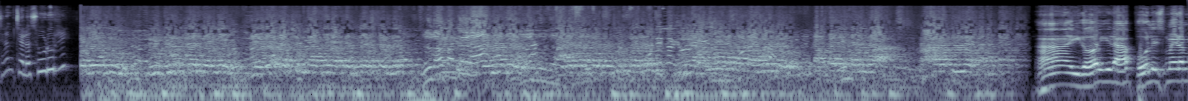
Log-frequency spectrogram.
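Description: A crowd of men and women shouts and argues loudly nearby.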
